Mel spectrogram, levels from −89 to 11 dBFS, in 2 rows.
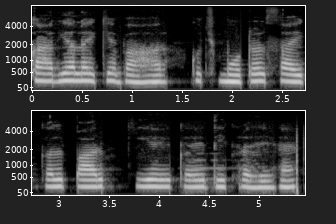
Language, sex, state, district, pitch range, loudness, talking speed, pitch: Hindi, female, Assam, Kamrup Metropolitan, 200-220 Hz, -16 LUFS, 120 wpm, 205 Hz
